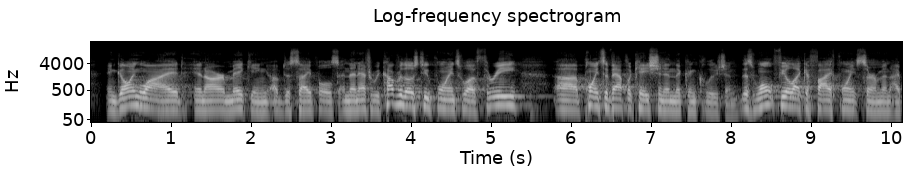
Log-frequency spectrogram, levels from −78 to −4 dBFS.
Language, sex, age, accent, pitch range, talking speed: English, male, 40-59, American, 110-150 Hz, 200 wpm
